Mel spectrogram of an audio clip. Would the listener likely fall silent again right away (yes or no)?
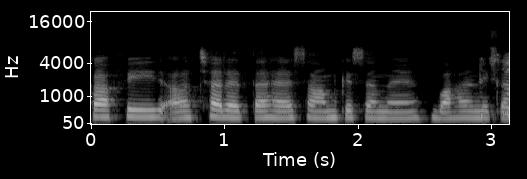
no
